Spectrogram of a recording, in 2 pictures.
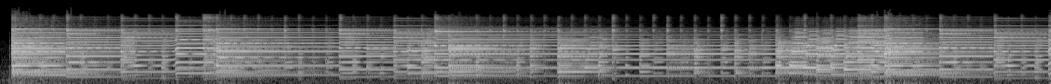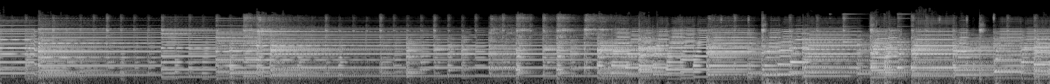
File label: Samsung Song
